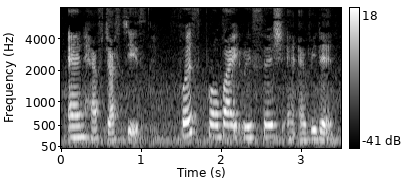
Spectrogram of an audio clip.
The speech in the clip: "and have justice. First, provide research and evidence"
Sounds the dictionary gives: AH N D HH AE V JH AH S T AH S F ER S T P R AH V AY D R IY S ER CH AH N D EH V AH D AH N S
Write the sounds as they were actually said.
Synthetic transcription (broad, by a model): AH N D HH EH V JH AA S T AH S F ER S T P R AH V AY D R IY S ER CH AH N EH V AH D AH N S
